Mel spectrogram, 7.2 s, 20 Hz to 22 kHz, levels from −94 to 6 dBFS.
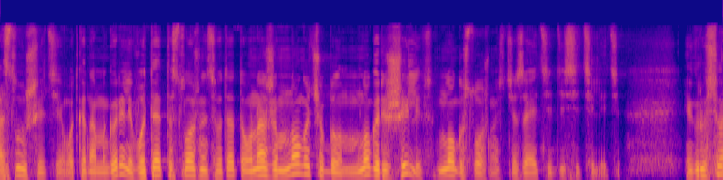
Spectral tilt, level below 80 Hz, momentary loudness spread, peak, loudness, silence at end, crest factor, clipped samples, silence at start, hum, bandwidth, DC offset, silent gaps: -5.5 dB/octave; -60 dBFS; 14 LU; -6 dBFS; -23 LUFS; 0 s; 18 dB; under 0.1%; 0 s; none; 12.5 kHz; under 0.1%; none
